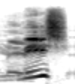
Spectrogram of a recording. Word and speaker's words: Mish: I'm saying Mish. it right? It's pronounced Mish. Michigan. Mish, yes.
